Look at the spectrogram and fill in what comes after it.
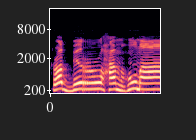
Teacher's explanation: बिर आवाज़ को मोटा करना है, मुंह को गोल करके बारी आवाज़ के साथ पढ़ना है, तो रा हमारा पुर और मोटा पड़ा जाएगा। आपने समझ लिया कि रा साकिन से पहले आर्जी ज़ेर हो तो उसको मोटा पढ़ना है।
